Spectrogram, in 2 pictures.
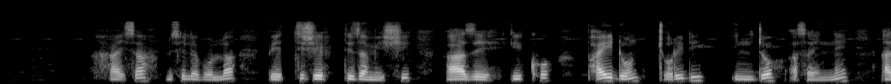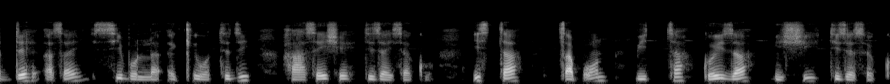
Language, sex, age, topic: Gamo, male, 25-35, agriculture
